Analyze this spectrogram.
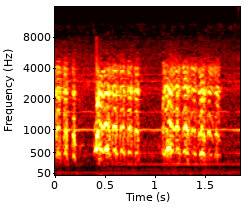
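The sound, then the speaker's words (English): Two nasal, squeaky high-pitched calls from a dolphin during a sonar test, with a buzzy, harmonic tone, each lasting under half a second and separated by a short gap, over a faint steady background hum. “They send off a high-pitched call, and they can tell by the way it bounces back from an object”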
